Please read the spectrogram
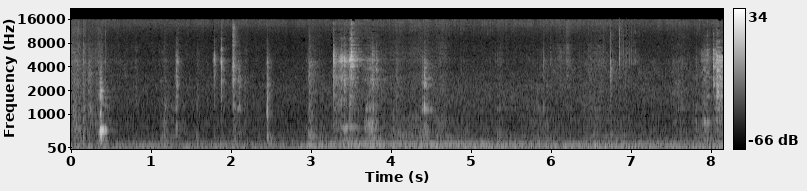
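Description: A hand tap in a T-handle wrench turned by hand, threading a 3/8-inch bolt hole in the steel frame, giving scattered clicks and creaks of metal on metal. A low steady hum joins in about three seconds in.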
